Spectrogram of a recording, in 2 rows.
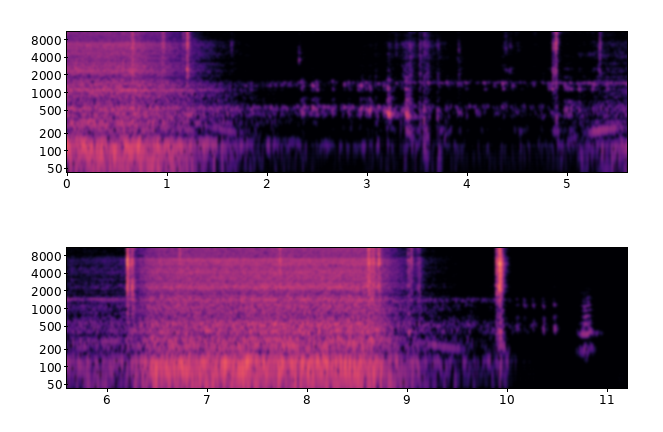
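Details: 1985 Chevrolet S10, before replacement: the heater blower motor gives a loud whirring roar with a harsh rising squeal that swells and fades as fan speed changes, from a worn-out blower motor.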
